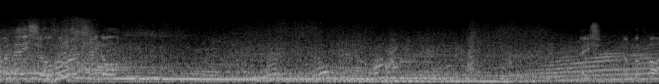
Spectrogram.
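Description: Racing motorcycles, a Suzuki and a rotary Norton, scream past at Cadwell Park, high-revving engines rising and falling through gear changes, loud and continuous, with a commentator speaking over them.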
